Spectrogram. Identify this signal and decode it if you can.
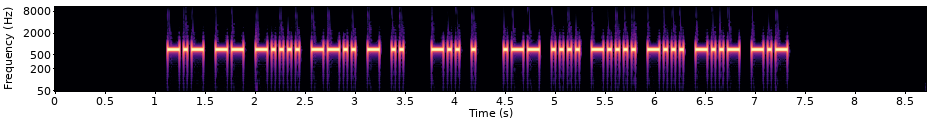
Morse code, heard as a keyed tone, about 30 wpm, 700 Hz. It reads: KM6ZTI DE WH6BXK
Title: USA Callsign DE Callsign - 6 Characters - 30wpm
